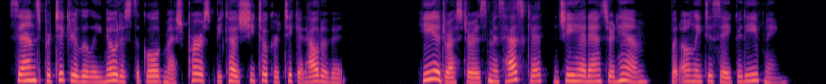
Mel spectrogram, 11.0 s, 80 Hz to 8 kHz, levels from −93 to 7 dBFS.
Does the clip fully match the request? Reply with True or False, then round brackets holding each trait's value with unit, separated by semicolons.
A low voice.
False (190 Hz)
